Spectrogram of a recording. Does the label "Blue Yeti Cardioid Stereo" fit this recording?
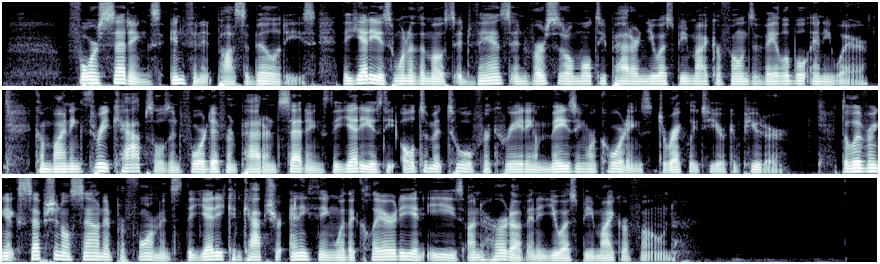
Yes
